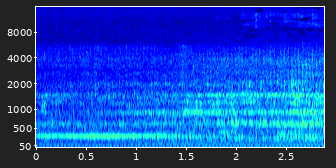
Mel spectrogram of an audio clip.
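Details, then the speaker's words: Chevrolet Tracker just after repair of valve tapping, warming toward 85 °C: regular, even idle clatter with no extra top-end ticking, the valve tap now gone; normal idle. "bom graças a Deus funcionou pessoal não tem mais a batidinha tá de válvula a batidinha era que ele ia mesmo tá"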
